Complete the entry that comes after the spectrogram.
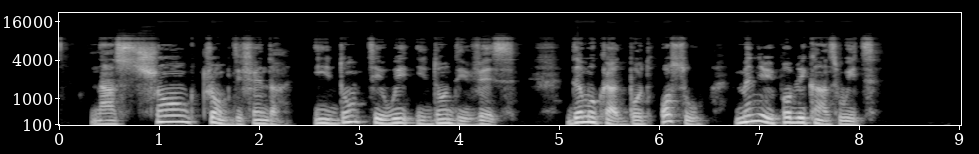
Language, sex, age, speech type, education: Nigerian Pidgin, male, 30-45, spontaneous, tertiary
